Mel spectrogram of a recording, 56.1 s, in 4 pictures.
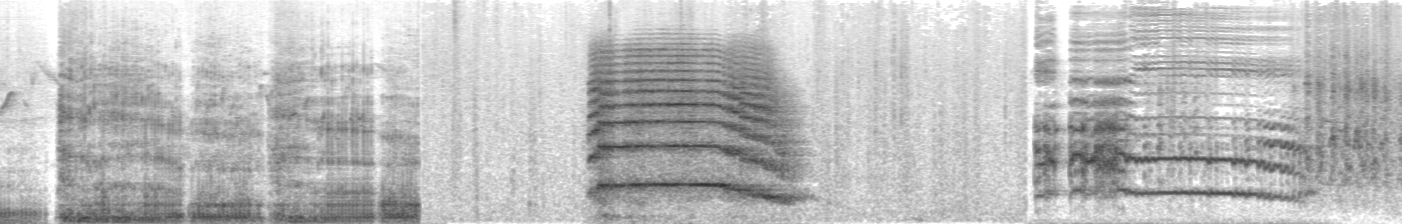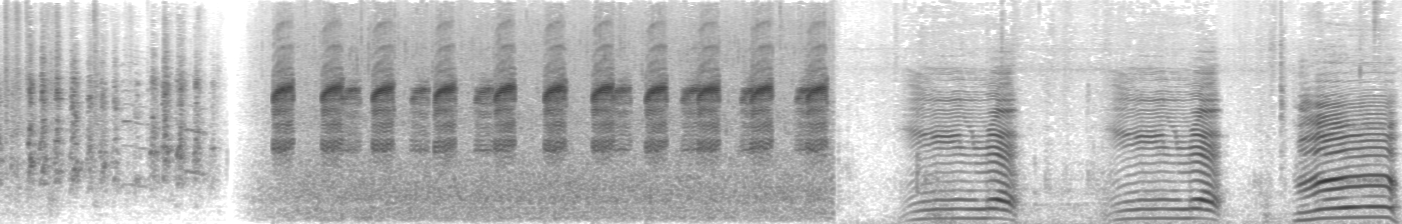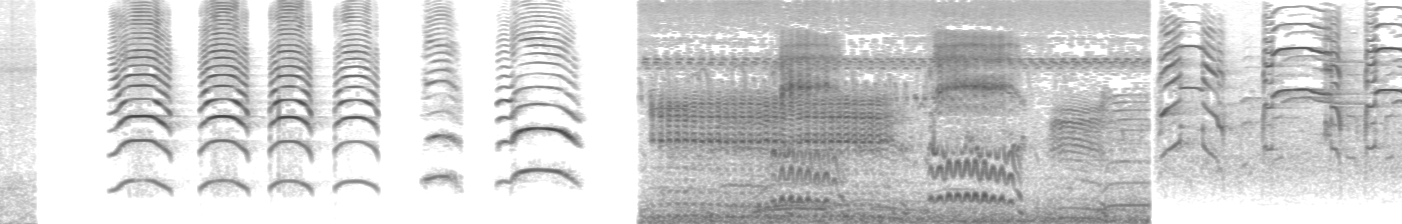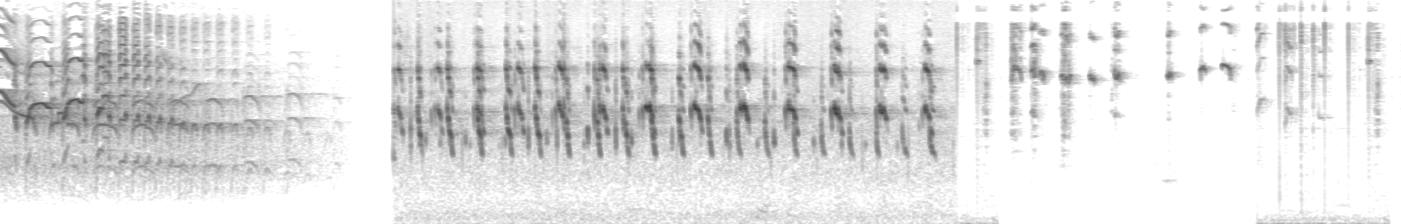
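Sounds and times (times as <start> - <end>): farm animal calls: 34.4 - 45.1.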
